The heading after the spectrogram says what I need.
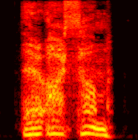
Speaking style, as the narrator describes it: Akamian whispered

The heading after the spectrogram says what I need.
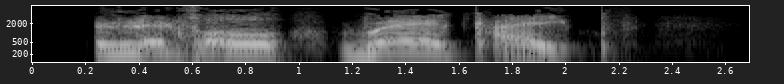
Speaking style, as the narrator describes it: snarled

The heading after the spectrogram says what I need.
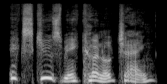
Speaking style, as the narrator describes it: said through sniffles, as if the AI had been sobbing

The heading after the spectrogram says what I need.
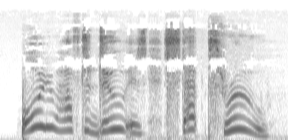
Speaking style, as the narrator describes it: yelled Mycroft above the noise of the machine

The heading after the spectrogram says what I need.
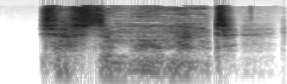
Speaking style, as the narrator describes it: panted

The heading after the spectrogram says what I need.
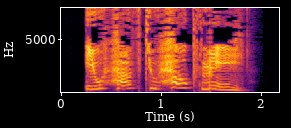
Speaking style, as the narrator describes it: Cianne shouted over the rain

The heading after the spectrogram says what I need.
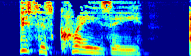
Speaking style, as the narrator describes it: I said angrily

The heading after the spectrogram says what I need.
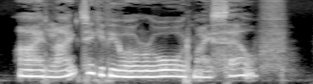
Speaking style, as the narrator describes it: she murmured in my ear

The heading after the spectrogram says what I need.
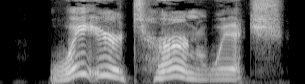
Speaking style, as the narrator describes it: the male grumbled

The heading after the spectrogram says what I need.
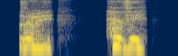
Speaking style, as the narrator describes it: Eve pants

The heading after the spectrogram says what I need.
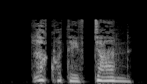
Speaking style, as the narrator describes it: hissed Pressa

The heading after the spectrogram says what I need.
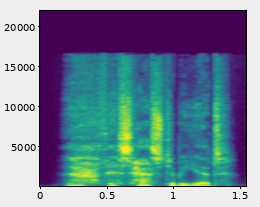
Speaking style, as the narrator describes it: I muttered

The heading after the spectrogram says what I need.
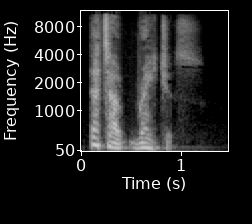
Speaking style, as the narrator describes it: Paloma exclaimed

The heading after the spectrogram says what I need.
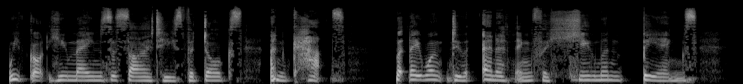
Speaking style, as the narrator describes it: spat out

